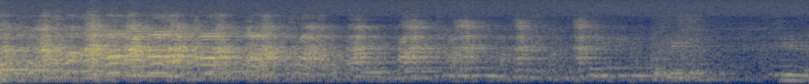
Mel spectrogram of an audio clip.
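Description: A congregation laughing and chuckling, loudest at first and dying away in short chuckles near the end.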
